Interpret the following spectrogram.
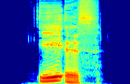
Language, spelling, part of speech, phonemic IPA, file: German, Eis, noun, /ʔeː.ɪs/, De-Eis2.ogg
- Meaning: E sharp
